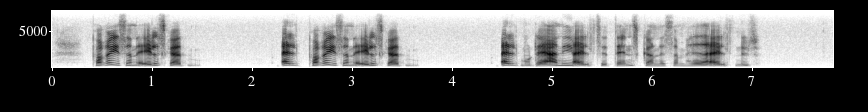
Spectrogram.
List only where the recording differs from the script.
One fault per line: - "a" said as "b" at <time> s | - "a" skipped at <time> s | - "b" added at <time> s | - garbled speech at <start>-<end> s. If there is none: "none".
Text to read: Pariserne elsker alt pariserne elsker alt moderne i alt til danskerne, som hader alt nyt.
none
